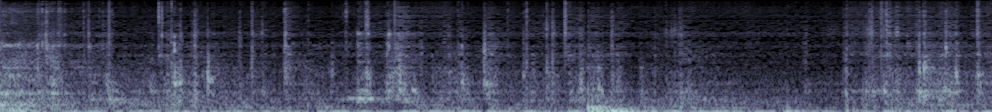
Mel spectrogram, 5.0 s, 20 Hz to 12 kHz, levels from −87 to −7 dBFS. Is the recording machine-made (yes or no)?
yes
